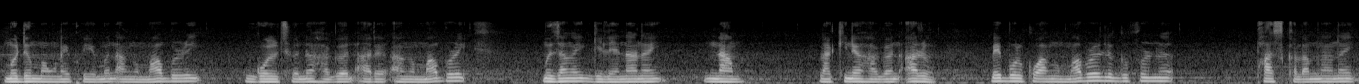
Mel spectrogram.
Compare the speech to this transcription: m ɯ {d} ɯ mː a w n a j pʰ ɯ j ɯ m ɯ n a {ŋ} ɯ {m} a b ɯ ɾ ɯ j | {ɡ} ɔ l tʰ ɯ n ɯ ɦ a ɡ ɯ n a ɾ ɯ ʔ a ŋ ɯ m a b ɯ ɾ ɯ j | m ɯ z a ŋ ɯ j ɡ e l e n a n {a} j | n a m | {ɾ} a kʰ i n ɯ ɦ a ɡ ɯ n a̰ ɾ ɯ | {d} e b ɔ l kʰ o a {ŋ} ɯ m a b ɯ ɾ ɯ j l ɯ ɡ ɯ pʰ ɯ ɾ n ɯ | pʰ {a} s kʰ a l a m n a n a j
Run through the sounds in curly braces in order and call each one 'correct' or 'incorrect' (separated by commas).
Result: correct, correct, correct, correct, correct, incorrect, incorrect, correct, correct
